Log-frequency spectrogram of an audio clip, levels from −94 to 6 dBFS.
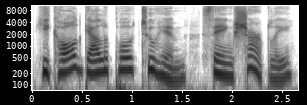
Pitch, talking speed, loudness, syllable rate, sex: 205 Hz, 160 wpm, -16 LUFS, 4.7 syllables/s, female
